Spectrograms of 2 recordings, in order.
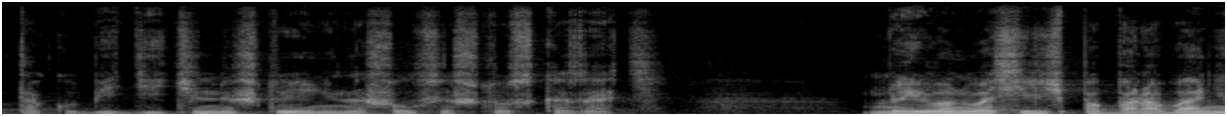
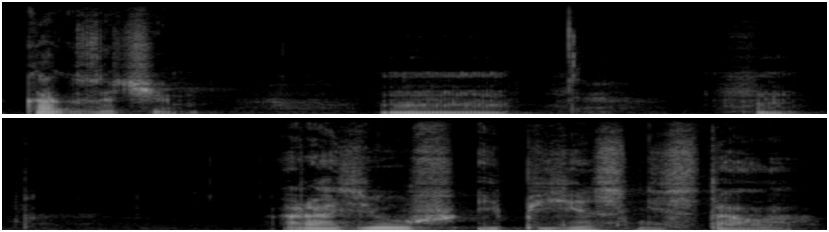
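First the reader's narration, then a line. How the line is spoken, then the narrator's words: Gentle, reproachful. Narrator (Russian): ласково, укоризненно спросила Настасья Ивановна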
